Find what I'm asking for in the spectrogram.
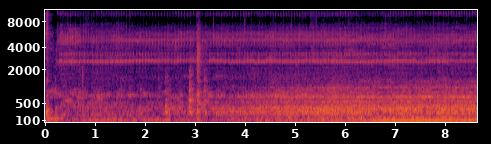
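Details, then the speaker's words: Indonesian washing machine spin dryer, previously loud and clattering from small cloth wrapped and caught in the spin drum; after freeing the cloth, the drum winds up to a smooth, quiet, steady whir with no scraping or knocking: normal spin dryer operation. "Tuh langsung mulus suaranya, Guys."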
